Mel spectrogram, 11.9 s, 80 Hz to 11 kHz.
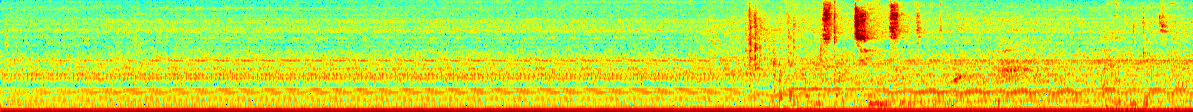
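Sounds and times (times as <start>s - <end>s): espresso machine pump humming: 6.4s - 11.9s.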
